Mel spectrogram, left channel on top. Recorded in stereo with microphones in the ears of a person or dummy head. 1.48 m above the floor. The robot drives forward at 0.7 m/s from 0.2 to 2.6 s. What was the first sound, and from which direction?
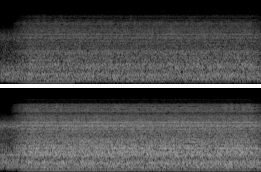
Only background noise.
